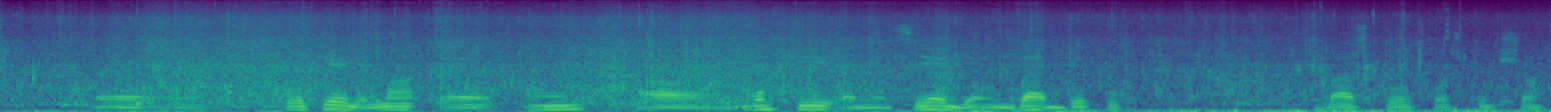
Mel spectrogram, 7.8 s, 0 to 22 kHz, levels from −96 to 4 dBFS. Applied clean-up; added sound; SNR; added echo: none; Waves, surf; 5 dB; none.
